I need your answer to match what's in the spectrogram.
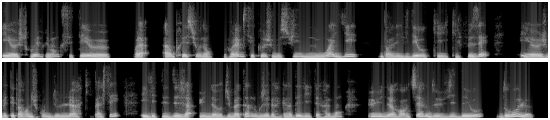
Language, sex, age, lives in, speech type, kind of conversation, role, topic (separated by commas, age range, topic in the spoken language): French, female, 20-24, France, conversation, advice, user, Comment réduire mon temps d’écran avant d’aller dormir ?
